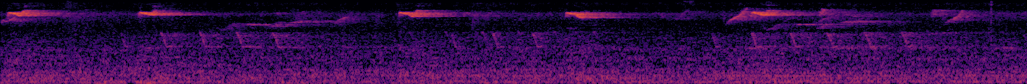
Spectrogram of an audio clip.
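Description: Very faint, high-pitched bird calls: five short notes, each sweeping up and then holding briefly, a second or so apart, over faint background hiss.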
